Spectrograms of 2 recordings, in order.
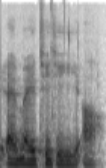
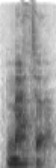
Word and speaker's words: matter: So Richard, how do you say M-A-T-T-E-R? Matter. And? Matter.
